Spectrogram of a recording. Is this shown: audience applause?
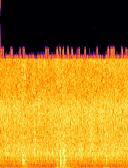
no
